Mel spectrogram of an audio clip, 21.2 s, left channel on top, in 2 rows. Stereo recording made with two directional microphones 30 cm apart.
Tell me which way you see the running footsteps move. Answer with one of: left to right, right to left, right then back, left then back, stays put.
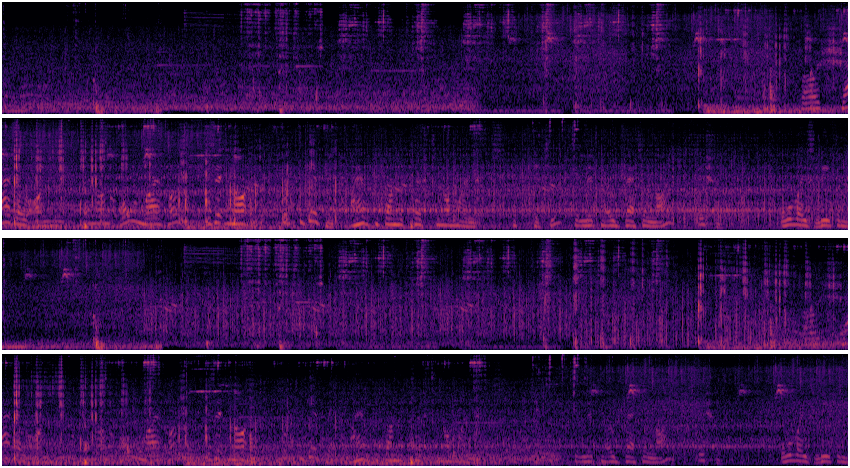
right to left.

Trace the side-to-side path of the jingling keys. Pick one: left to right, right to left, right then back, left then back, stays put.
left then back.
